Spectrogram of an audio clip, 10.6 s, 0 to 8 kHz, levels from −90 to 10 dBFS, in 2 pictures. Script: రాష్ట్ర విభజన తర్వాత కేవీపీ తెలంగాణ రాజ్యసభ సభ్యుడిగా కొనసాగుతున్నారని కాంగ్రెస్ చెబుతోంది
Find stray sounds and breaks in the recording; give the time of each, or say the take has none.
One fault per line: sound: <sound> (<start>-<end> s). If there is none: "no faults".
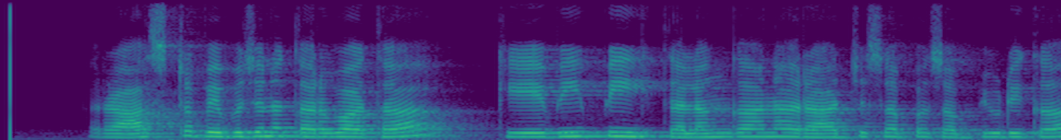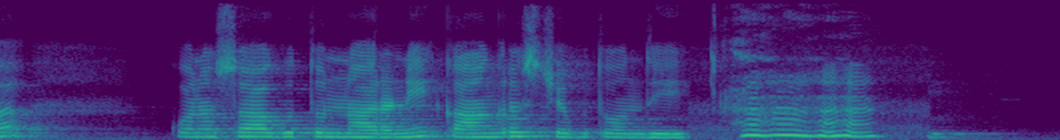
sound: laugh (8.8-9.7 s)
